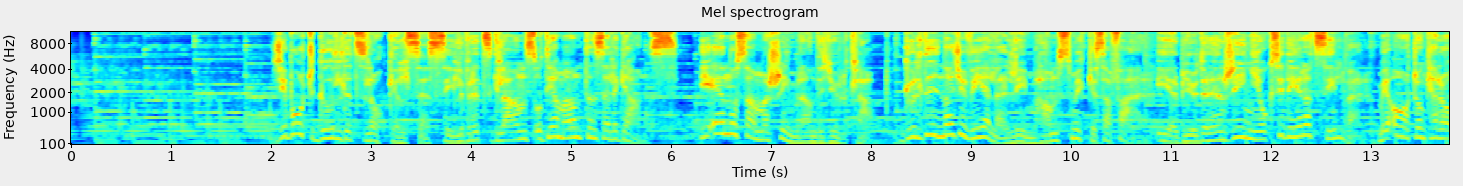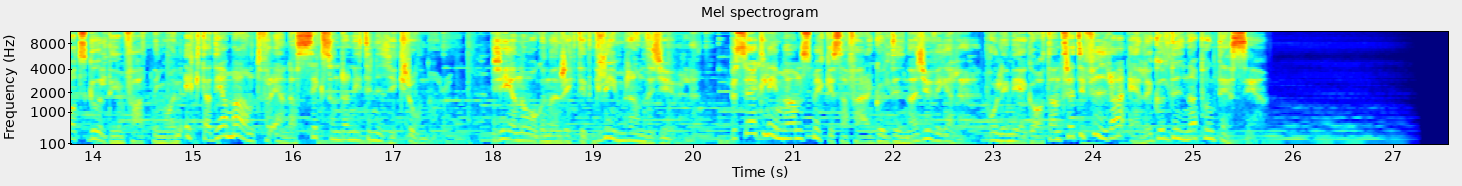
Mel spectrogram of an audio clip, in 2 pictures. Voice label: swedish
